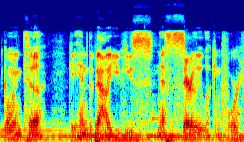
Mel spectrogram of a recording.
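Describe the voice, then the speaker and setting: A man's voice: deep voice, little pitch movement, normal speed, creaky. A man with robotic microphone distortion, giving casual gameplay commentary and thinking aloud in short, clipped remarks. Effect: robotic-sounding microphone distortion. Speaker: gamer commentating own match. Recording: robotic, glitchy microphone sound. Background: music.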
